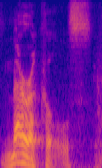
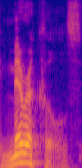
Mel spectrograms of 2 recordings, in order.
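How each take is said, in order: First: "miracles" said as "merracles"; imitated mispronunciation. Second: Said in the usual way. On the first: Imitating an ambassador's unusual accent, "miracles" pronounced "merracles". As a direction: say "miracles" with the first vowel opened to "meh", like "merracles". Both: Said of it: "she pronounced it as miracles".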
